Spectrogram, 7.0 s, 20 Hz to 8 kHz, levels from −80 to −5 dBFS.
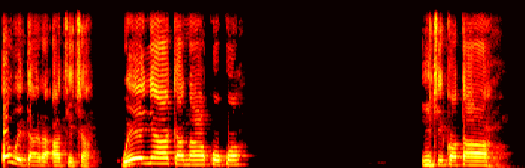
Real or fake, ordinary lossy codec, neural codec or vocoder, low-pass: real; none; none; 7.2 kHz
